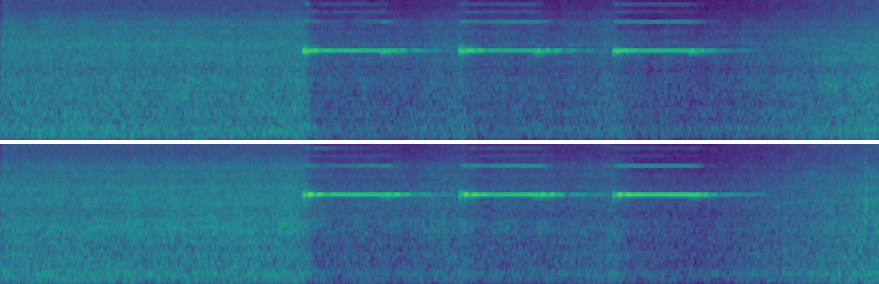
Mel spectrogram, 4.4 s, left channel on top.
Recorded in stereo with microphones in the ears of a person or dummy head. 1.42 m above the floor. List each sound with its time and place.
1.5 s an alarm: 30° left (ahead or behind), 2.5 m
